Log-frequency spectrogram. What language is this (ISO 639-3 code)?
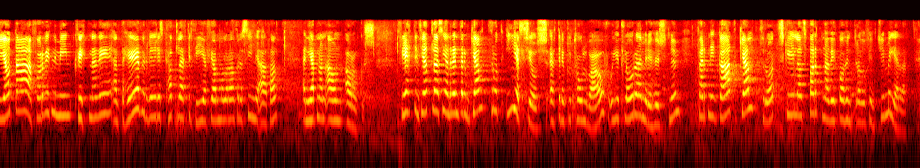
isl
